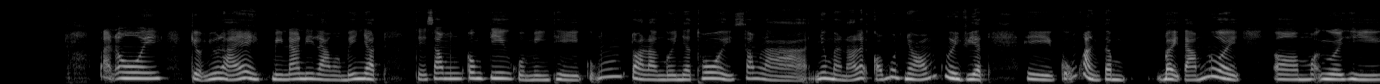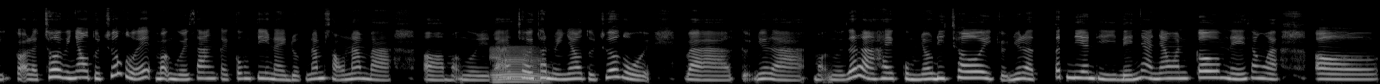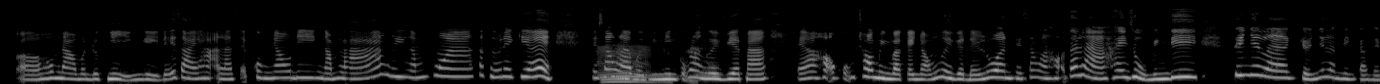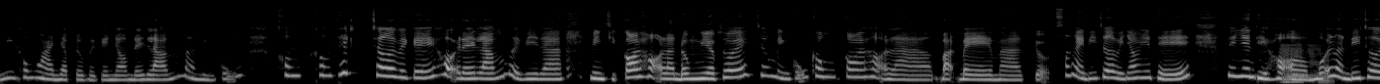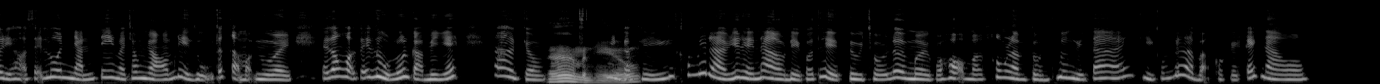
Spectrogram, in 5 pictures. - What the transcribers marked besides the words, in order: tapping; other background noise
- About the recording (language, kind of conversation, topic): Vietnamese, advice, Làm sao để từ chối lời mời mà không làm mất lòng người khác?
